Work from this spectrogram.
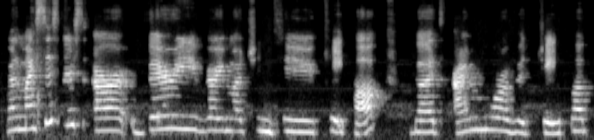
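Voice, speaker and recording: A woman's voice: a little high, unhurried, bright, forceful tone, low-quality recording. Hesitant woman speaking English as a second language. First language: not English. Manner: hesitant, searching for words, giggly. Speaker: co-host. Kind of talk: casual chat on a writing livestream.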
